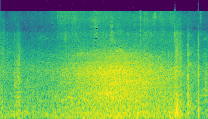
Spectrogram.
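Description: Aerial fireworks shells bursting: a rushing rumble of reports that swells to a peak midway, then a few sharp bangs near the end.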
